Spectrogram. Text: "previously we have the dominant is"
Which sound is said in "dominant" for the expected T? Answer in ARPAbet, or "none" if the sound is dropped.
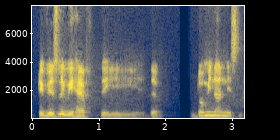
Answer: none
